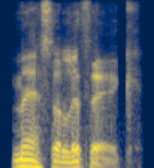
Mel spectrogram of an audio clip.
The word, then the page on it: mesolithic: British English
